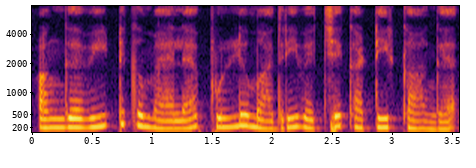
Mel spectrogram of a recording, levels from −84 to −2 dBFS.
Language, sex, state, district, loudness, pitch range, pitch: Tamil, female, Tamil Nadu, Nilgiris, -17 LUFS, 190-220 Hz, 205 Hz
